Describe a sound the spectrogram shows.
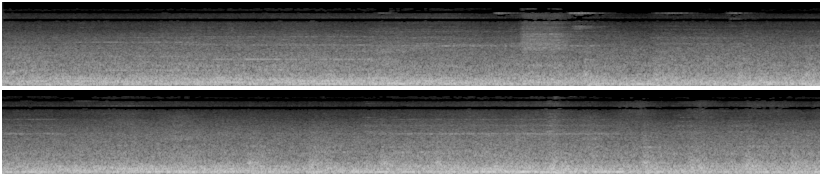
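Train wheels squeal against the rails.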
